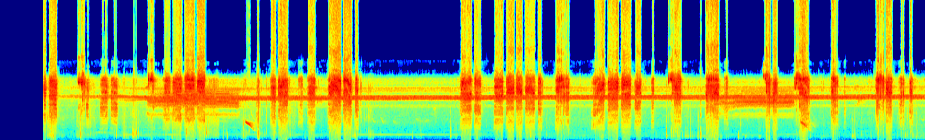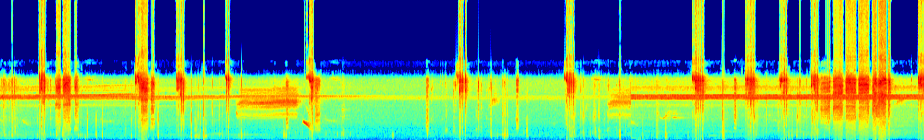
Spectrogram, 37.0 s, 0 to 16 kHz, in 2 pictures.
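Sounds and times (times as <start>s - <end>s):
bird sharp call notes: 0.9s - 12.8s, 13.4s - 16.3s, 23.0s - 24.9s
high insect-like trill: 0.9s - 25.7s, 26.9s - 29.1s, 29.8s - 36.9s.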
